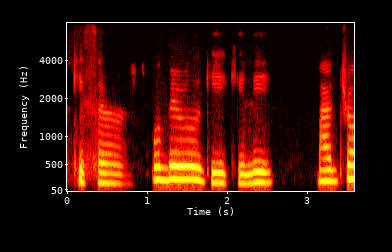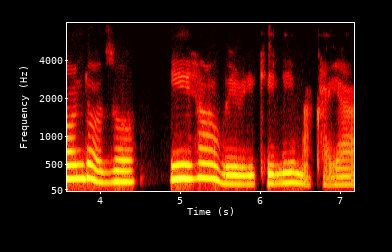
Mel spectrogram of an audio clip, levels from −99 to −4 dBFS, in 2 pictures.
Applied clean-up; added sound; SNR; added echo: none; none; none; none.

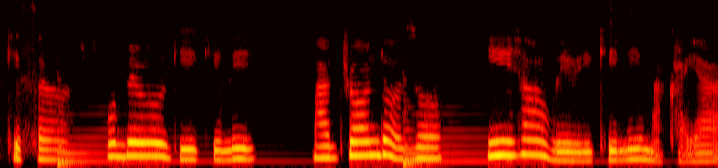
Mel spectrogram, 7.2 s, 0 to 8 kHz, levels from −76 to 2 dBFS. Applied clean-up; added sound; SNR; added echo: none; Bowed string instrument; 16 dB; none.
